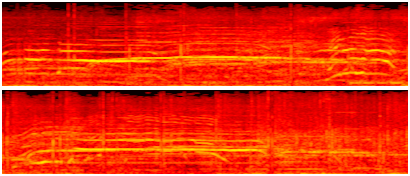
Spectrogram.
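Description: Children shouting and cheering in long, high, held yells: two of them, with a short break about halfway through.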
